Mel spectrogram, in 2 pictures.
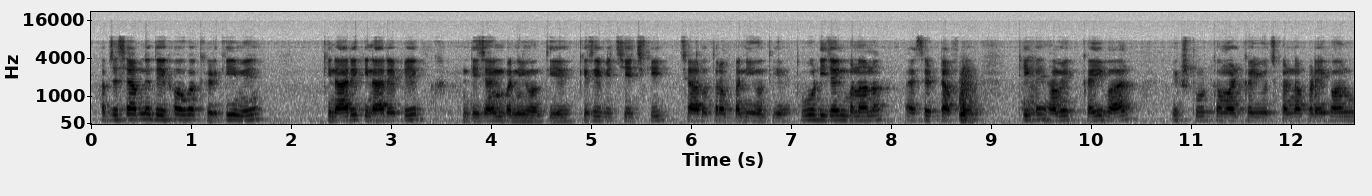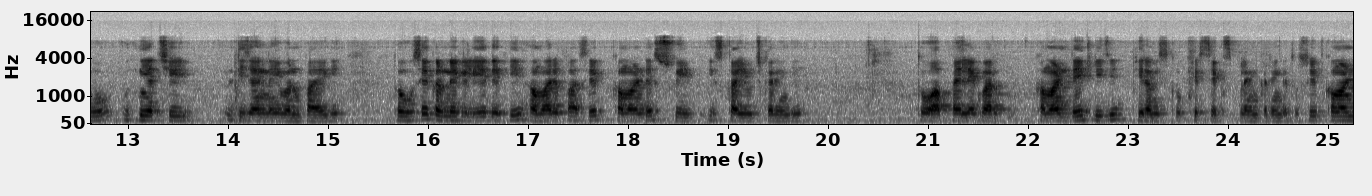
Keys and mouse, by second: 14.4 middle click.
